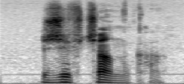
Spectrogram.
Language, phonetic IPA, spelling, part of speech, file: Polish, [ʒɨfˈt͡ʃãnka], żywczanka, noun, Pl-żywczanka.ogg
